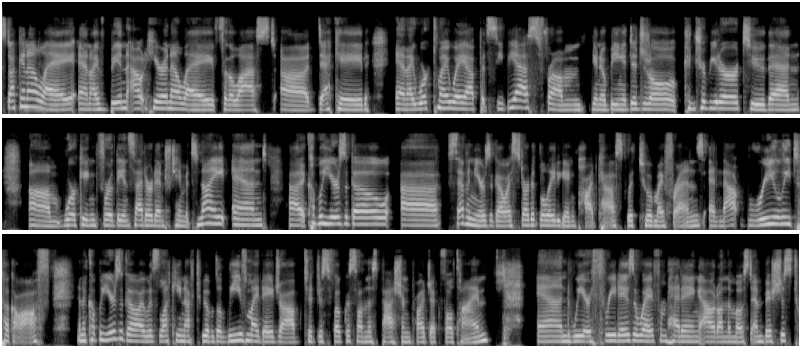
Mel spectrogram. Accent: Northern Canada, Canada; moved away as an adult; also born or lived in New York City, United States; now in Los Angeles, United States; I grew up in Northern Canada and I was a ballerina growing up. When I was 18, I moved to New York

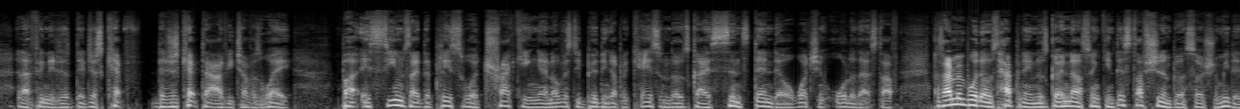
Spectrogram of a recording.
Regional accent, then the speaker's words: London, United Kingdom; I'm from London. And the part of East London that I'm from, Reeboks were synonymous with the National Front.

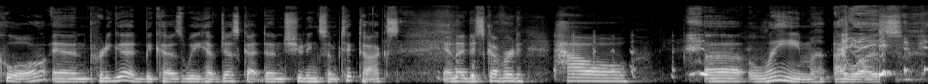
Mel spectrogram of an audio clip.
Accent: Iowa, United States; I'm from Iowa

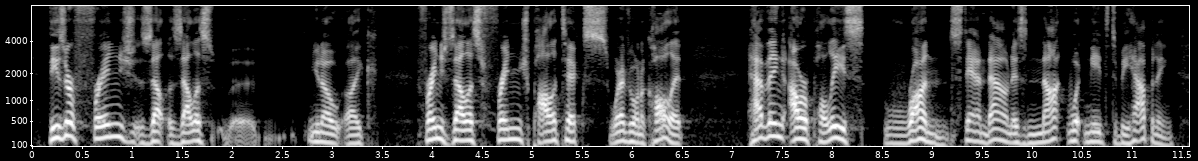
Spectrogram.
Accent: Chicago, Illinois, United States; I grew up on the south side of Chicago

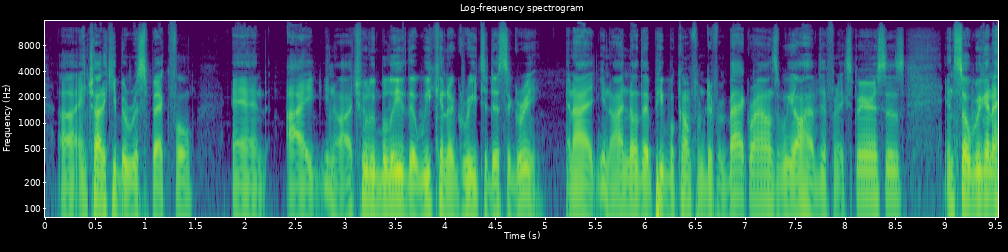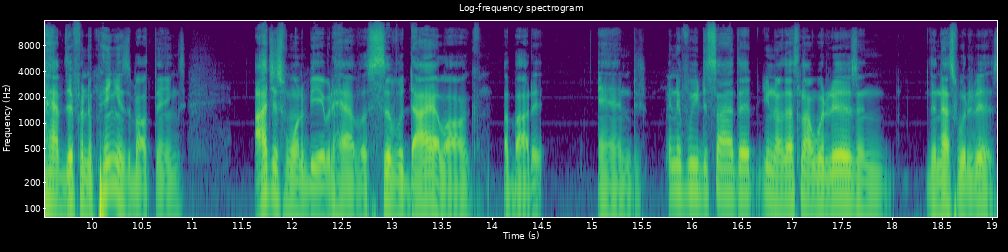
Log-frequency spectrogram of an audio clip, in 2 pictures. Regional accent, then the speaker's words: Alabama, United States; moved away as an adult; also born or lived in Detroit, Michigan; born in Detroit, raised in Alabama.

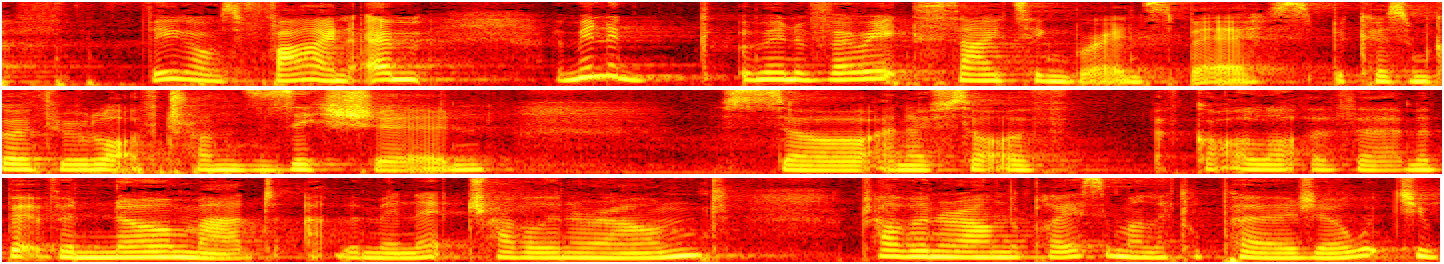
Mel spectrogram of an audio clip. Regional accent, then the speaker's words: Hull, Yorkshire and the Humber, United Kingdom; because I come from Hull, which is such a strange place geographically and culturally.

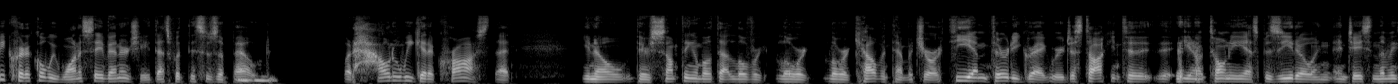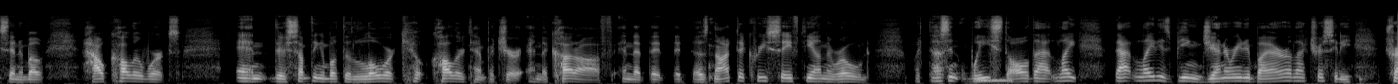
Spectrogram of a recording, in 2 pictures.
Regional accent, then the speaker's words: Canada; as a Canadian that grew up in going to the wilderness all the time

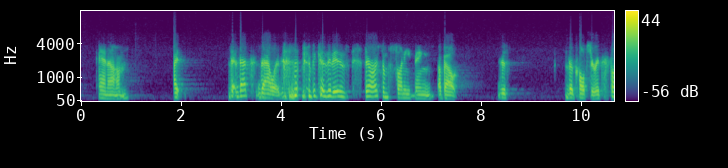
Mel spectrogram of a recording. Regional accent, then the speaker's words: Moorhead, Minnesota, United States; also born or lived in Fargo; And I was born in Fargo, and some of my family lives in Fargo, and I grew up in Moorhead, which is right across the next town over.

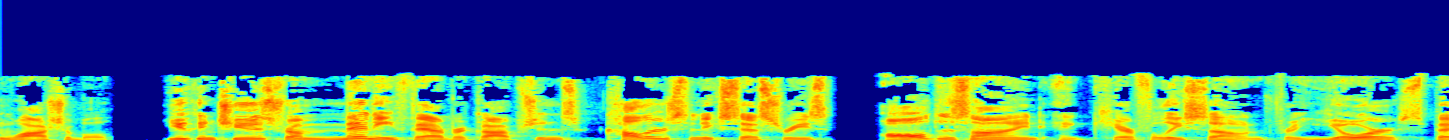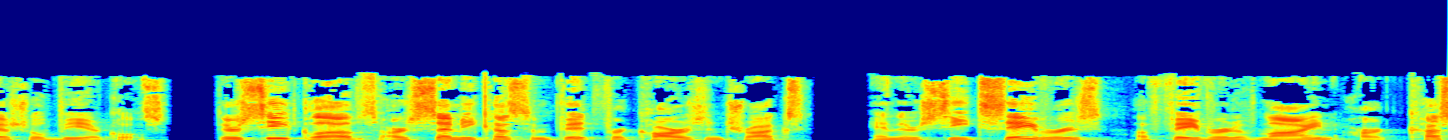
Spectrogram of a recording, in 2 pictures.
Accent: Southern California, United States; where I grew up in Southern California

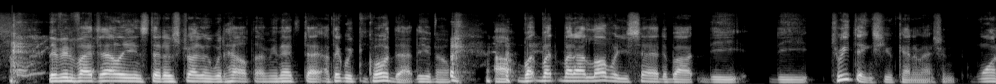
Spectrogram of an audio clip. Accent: Morocco; born there; I was born in Morocco, so we have Moroccan cuisine.

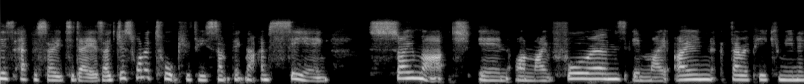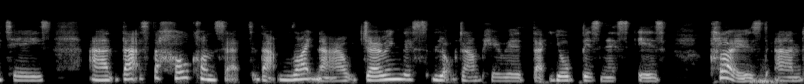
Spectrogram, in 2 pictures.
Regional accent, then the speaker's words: Phoenix, Arizona, United States

